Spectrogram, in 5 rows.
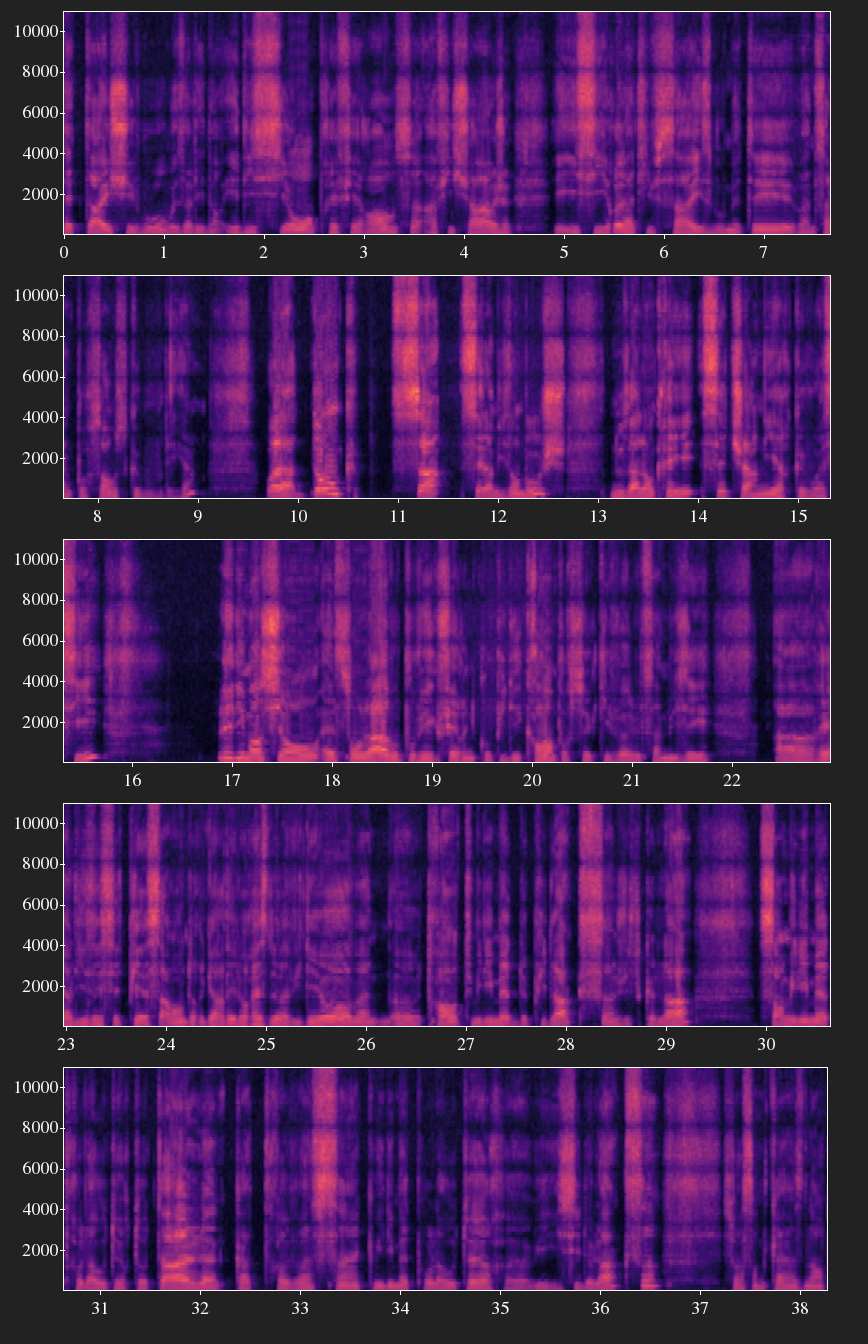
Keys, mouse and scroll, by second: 1.2 click, 2.4 click, 3.8 click, 9.9 click, 11.4 click, 12.3 right click, 14.4 click.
